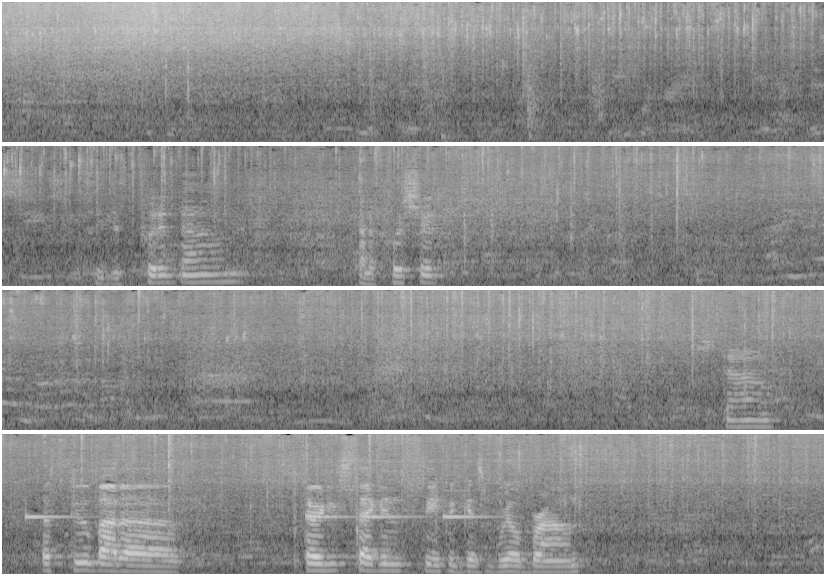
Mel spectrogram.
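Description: Food sizzles softly on a hot griddle and slowly quiets.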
